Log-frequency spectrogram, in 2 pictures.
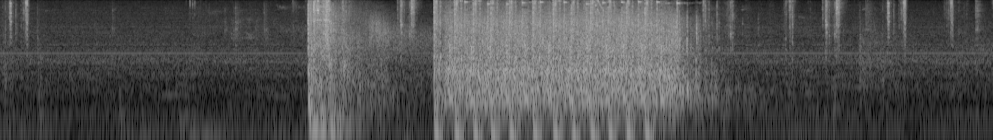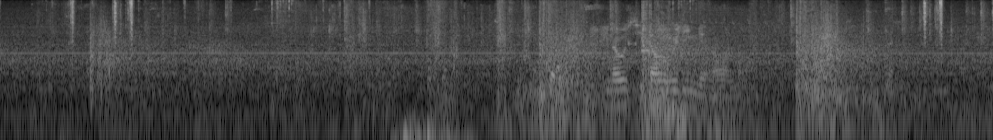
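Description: Loud gunfire in Fortnite Battle Royale: a sharp single burst, then a sustained automatic volley lasting a couple of seconds, followed by scattered quieter shots and clicks over a low background.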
